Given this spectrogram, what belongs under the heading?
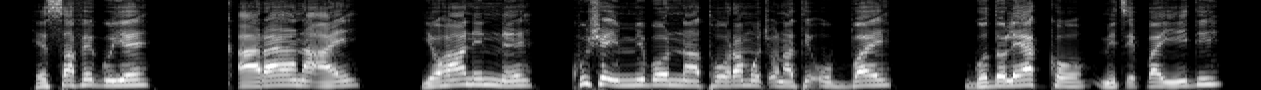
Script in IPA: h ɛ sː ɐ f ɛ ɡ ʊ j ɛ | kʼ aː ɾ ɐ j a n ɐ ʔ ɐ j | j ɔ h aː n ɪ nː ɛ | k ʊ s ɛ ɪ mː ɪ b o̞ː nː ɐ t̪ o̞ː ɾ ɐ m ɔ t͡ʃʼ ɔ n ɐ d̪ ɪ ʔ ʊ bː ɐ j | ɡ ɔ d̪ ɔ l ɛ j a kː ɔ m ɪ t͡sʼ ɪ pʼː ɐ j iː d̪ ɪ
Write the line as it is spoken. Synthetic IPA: h ɛ sː ɐ f ɛ ɡ ʊ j ɛ | kʼ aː ɾ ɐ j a n ɐ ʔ ɐ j | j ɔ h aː n ɪ nː ɛ | k ʊ ʃ ɛ ɪ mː ɪ b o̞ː nː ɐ t̪ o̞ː ɾ ɐ m ɔ t͡ʃʼ ɔ n ɐ t̪ ɪ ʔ ʊ bː ɐ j | ɡ ɔ d̪ ɔ l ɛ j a kː ɔ m ɪ t͡sʼ ɪ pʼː ɐ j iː d̪ ɪ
